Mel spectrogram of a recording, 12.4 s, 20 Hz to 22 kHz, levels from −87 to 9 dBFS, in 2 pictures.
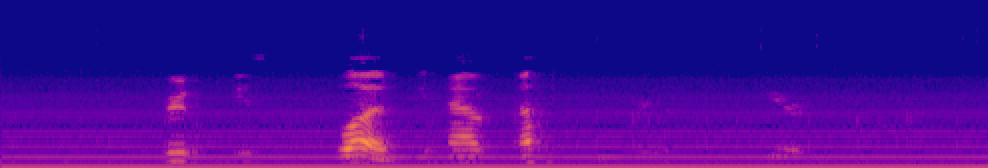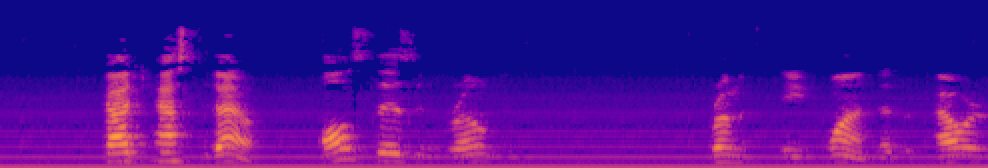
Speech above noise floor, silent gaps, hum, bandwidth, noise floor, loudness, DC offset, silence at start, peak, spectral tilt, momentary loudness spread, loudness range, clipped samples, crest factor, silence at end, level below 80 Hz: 18 dB; none; 60 Hz at -45 dBFS; 11.5 kHz; -44 dBFS; -26 LUFS; under 0.1%; 0 s; -6 dBFS; -4 dB/octave; 24 LU; 15 LU; under 0.1%; 24 dB; 0 s; -44 dBFS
